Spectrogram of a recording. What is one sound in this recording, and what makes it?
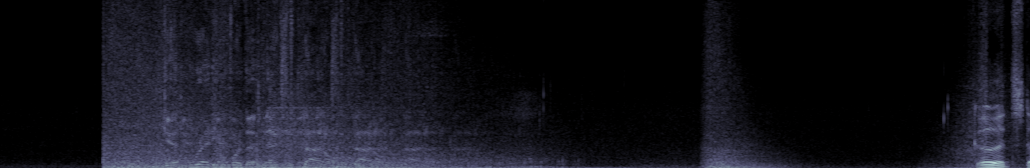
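Loud, fiery game music plays with whooshes.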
